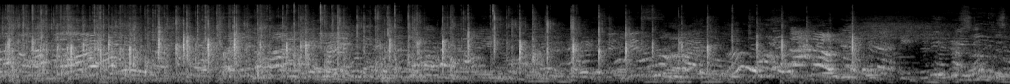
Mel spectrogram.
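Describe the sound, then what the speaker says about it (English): An audience of children applauds, with scattered sharp claps and chattering kids' voices mixing together in a lively room. "So give these guys a round of applause."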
